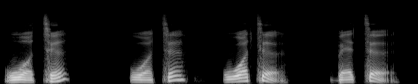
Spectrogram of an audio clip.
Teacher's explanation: Seperti dalam kata water juga Britishnya T-nya jelas, water, R-nya lemah, water, water, water, better. Nah, R-nya lemah, T-nya jelas, British.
